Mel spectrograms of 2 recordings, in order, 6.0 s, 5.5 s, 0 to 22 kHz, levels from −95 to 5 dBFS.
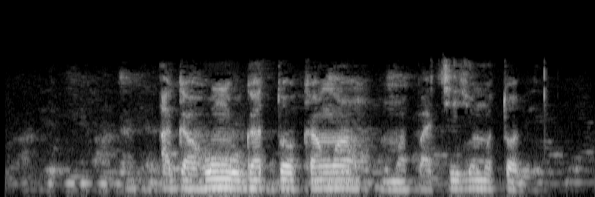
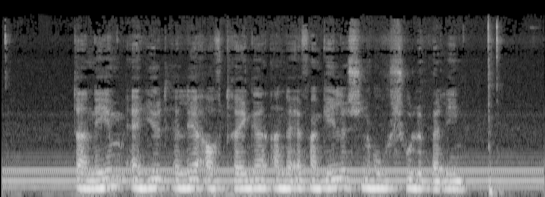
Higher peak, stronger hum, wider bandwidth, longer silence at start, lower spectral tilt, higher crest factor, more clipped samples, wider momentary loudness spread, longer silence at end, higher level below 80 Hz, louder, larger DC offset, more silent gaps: about the same, -4 dBFS vs -2 dBFS; neither; second, 7.4 kHz vs 15 kHz; first, 0.5 s vs 0.05 s; about the same, -7 dB/octave vs -7 dB/octave; first, 18 dB vs 12 dB; neither; first, 22 LU vs 10 LU; first, 0.55 s vs 0 s; second, -56 dBFS vs -40 dBFS; second, -21 LUFS vs -15 LUFS; neither; neither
